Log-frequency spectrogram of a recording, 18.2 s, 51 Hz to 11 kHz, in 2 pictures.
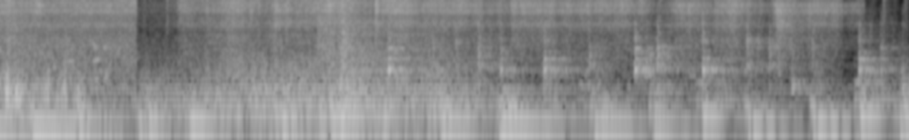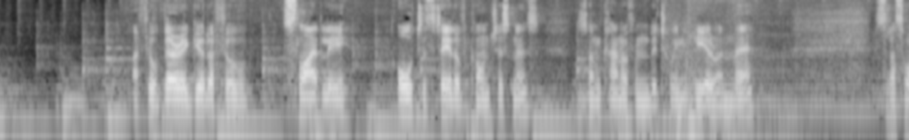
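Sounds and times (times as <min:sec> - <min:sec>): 
strong wind outdoors buffeting the microphone: 0:00.0 - 0:05.1
speech: 0:10.4 - 0:16.8, 0:17.9 - 0:18.1.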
